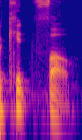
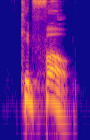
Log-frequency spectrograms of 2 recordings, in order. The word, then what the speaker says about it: kitfo: So one thing they'll do is this thing called kitfu, right? Where it, let me see if it's kitfu or kitfo. Let me make sure I'm saying that right.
